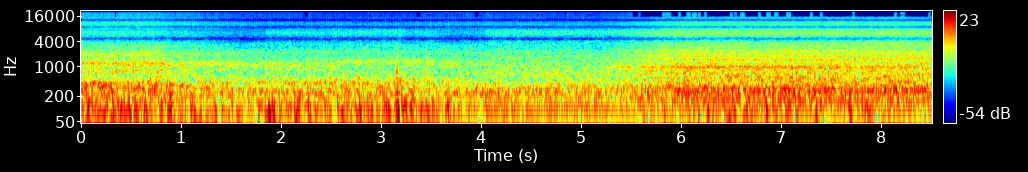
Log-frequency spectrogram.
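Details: Cummins 3.3 QSB diesel from a stump grinder, first start after rebuild with pistons, rings, rod and main bearings and head gasket (was blowing oil from the blow-by tube), Insight connected: steady, even idle, smooth low rumble, about four firing pulses a second, no knocks. Normal idle.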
